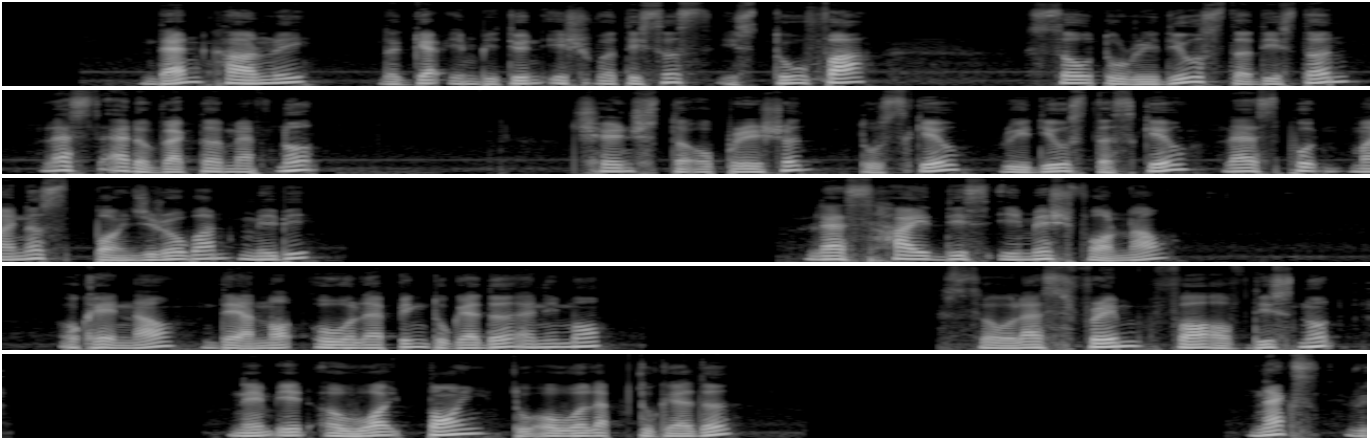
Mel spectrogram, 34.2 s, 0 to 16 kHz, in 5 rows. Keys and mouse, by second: 0.2-0.8 middle drag, 1.4 shift+middle drag, 2.1 middle click, 2.1 Tab, 5.8 shift+a, 9.0-11.2 drag, 12.3-15.0 drag, 15.7 shift+middle drag, 16.2 shift+middle click, 16.4-17.2 middle drag, 19.7 click, 20.1 click, 24.4 click, 24.6 shift+click, 24.9 g, 25.1 drag, 25.6-26.4 drag, 27.2 ctrl+j, 28.9 F2, 32.3 ctrl+s.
